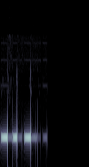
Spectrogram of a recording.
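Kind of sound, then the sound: signal or alarm, telephone keypad dialing tones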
